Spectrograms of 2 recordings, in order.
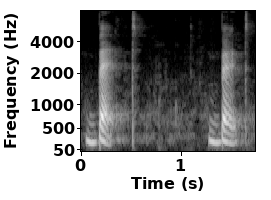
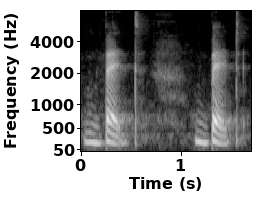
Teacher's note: the front of the tongue is raised but it is just somewhere between half close half open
